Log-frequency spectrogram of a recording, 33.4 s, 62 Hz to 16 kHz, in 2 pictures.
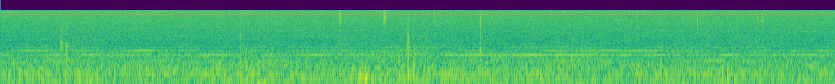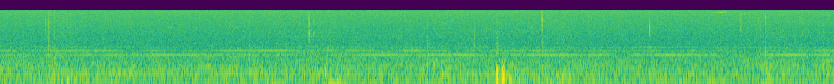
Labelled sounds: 30.9	31.3	small unidentified odontocete, 6.7 to 7.3 kHz

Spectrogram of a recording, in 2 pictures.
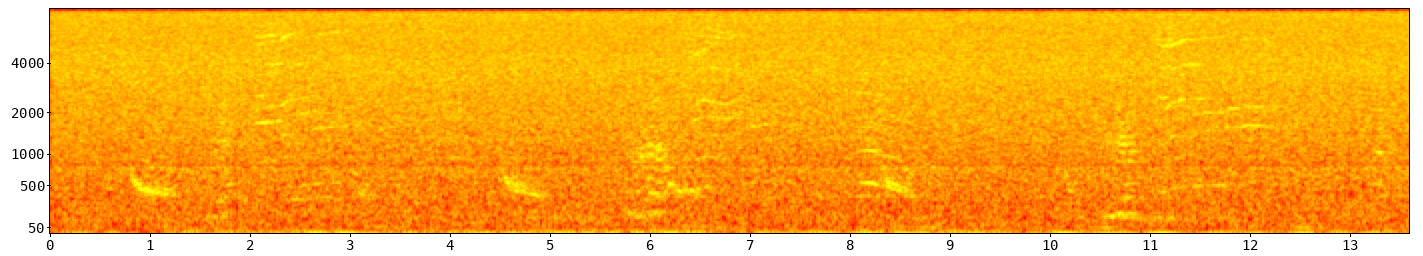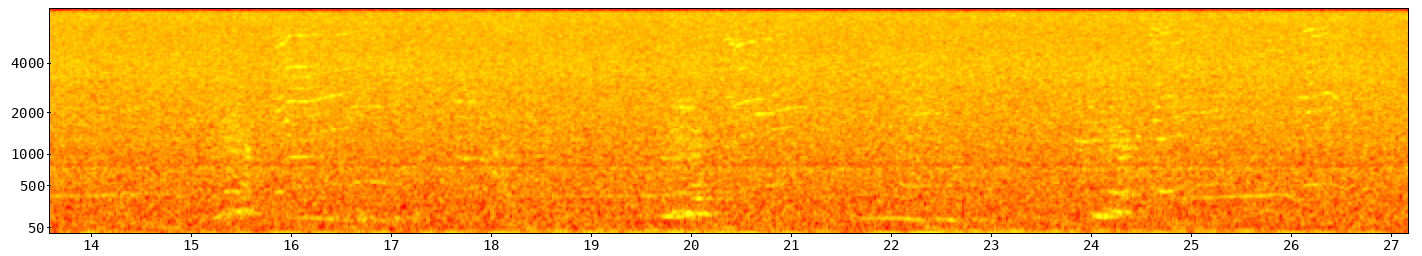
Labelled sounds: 2.0	2.3	humpback whale, 5.6 to 5.8 kHz
5.8	6.2	humpback whale, 0.83 to 1.2 kHz
8.1	8.3	humpback whale, 0.99 to 1.1 kHz
11.1	12.1	humpback whale, 1.6 to 5.4 kHz
16.2	16.5	humpback whale, 2.4 to 2.7 kHz
20.4	20.7	humpback whale, 2.2 to 5.4 kHz

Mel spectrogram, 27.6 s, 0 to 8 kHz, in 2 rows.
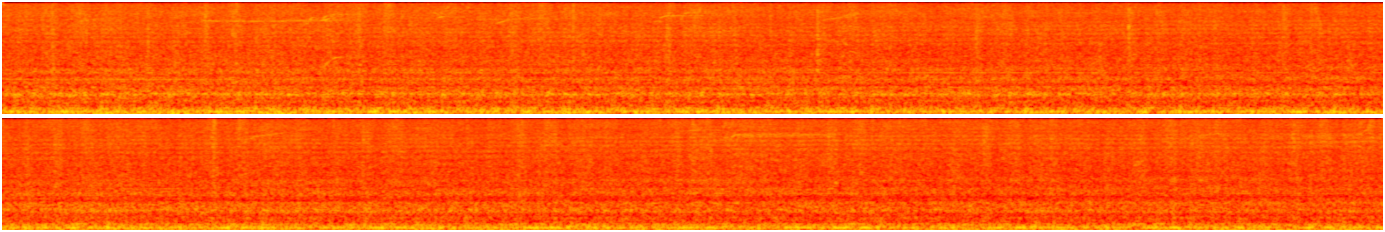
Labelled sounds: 1.9	3.4	killer whale, southern resident, 4.3 to 5.9 kHz

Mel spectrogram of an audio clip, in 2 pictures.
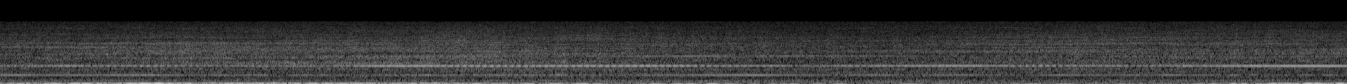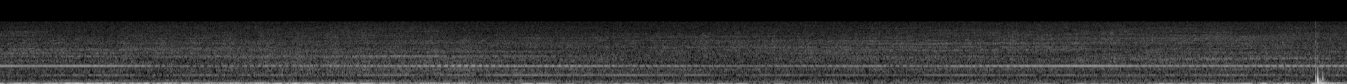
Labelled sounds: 3.7	3.9	vessel noise, 0.83 to 0.93 kHz
22.8	23.0	vessel noise, 2.5 to 2.7 kHz

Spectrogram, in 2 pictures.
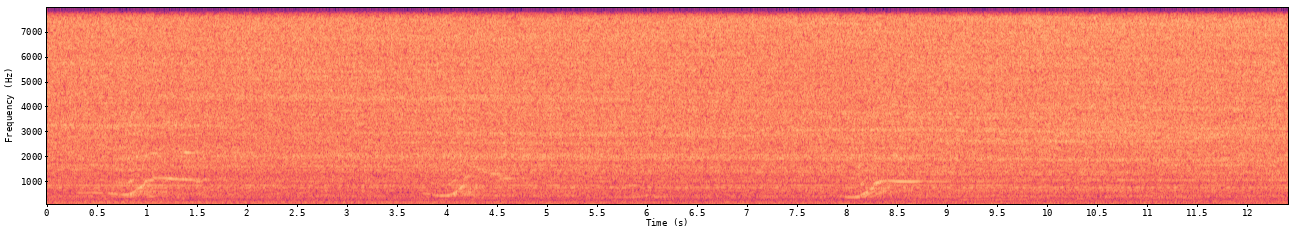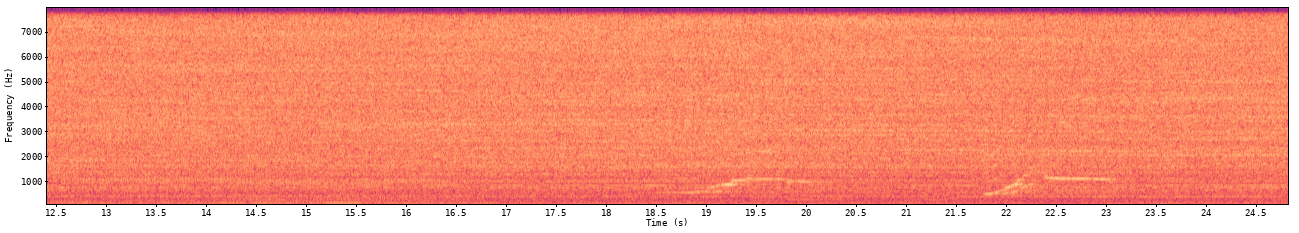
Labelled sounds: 0.9	1.6	humpback whale, 0.80 to 1.2 kHz
4.3	4.7	humpback whale, 1.1 to 1.5 kHz
8.3	8.7	humpback whale, 0.86 to 1.1 kHz
19.0	19.8	humpback whale, 0.80 to 1.2 kHz
22.0	23.1	humpback whale, 0.80 to 1.3 kHz

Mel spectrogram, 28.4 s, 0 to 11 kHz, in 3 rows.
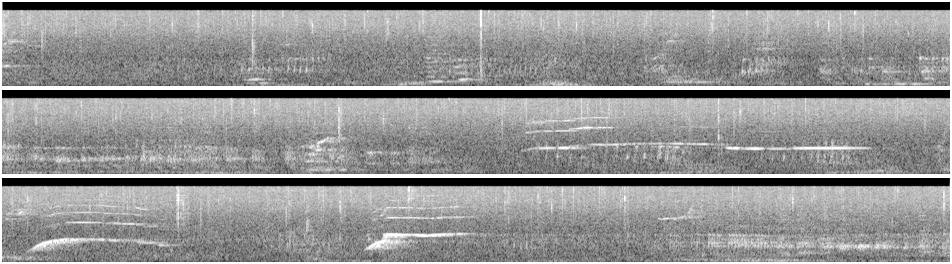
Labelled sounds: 0.0	0.3	humpback whale, 1.9 to 2.4 kHz
7.5	7.8	humpback whale, 1.6 to 1.7 kHz
9.4	9.7	humpback whale, 1.0 to 1.2 kHz
12.5	12.9	humpback whale, 0.91 to 1.6 kHz
14.7	17.1	humpback whale, 0.91 to 3.6 kHz
17.4	18.0	humpback whale, 0.97 to 1.2 kHz
19.3	20.5	humpback whale, 0.78 to 3.7 kHz
22.7	23.7	humpback whale, 0.78 to 5.4 kHz
25.5	25.9	humpback whale, 2.0 to 2.4 kHz

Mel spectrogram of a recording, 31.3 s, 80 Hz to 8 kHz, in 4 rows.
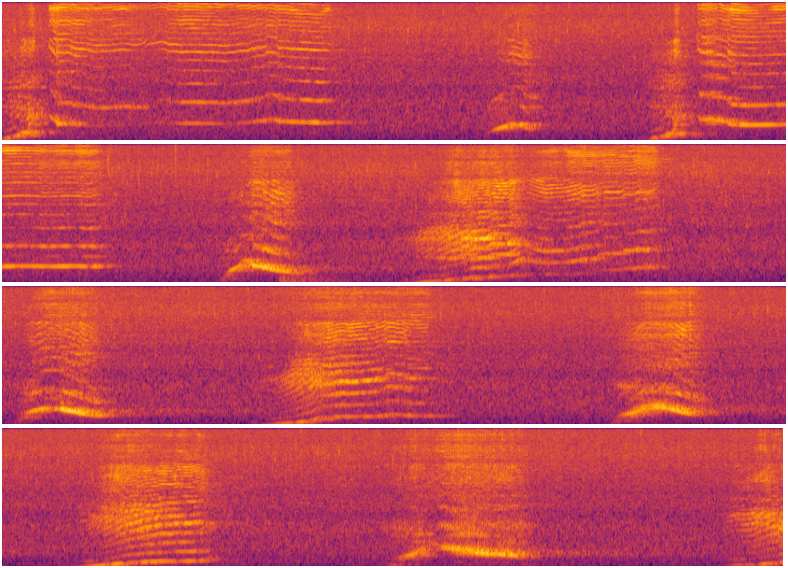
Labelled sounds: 0.0	3.4	humpback whale, 0.78 to 7.7 kHz
4.9	5.4	humpback whale, 0.94 to 2.7 kHz
6.9	8.9	humpback whale, 0.78 to 7.8 kHz
10.4	10.6	humpback whale, 0.78 to 0.91 kHz
11.8	14.6	humpback whale, 0.78 to 7.6 kHz
15.9	16.6	humpback whale, 0.78 to 7.0 kHz
18.3	20.0	humpback whale, 0.78 to 7.1 kHz
22.0	22.6	humpback whale, 0.78 to 7.0 kHz
24.4	25.6	humpback whale, 0.78 to 3.6 kHz
28.0	28.3	humpback whale, 6.7 to 6.9 kHz

